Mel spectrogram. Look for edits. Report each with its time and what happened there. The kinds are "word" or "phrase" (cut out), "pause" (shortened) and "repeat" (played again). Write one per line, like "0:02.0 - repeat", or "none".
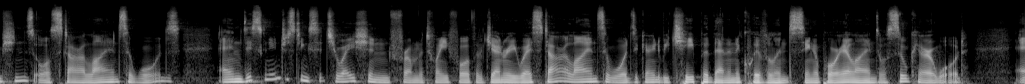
0:02.6 - word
